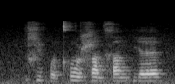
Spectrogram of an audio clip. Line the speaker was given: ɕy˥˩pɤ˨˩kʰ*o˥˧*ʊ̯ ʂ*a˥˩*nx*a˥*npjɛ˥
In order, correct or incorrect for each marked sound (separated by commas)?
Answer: correct, correct, correct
